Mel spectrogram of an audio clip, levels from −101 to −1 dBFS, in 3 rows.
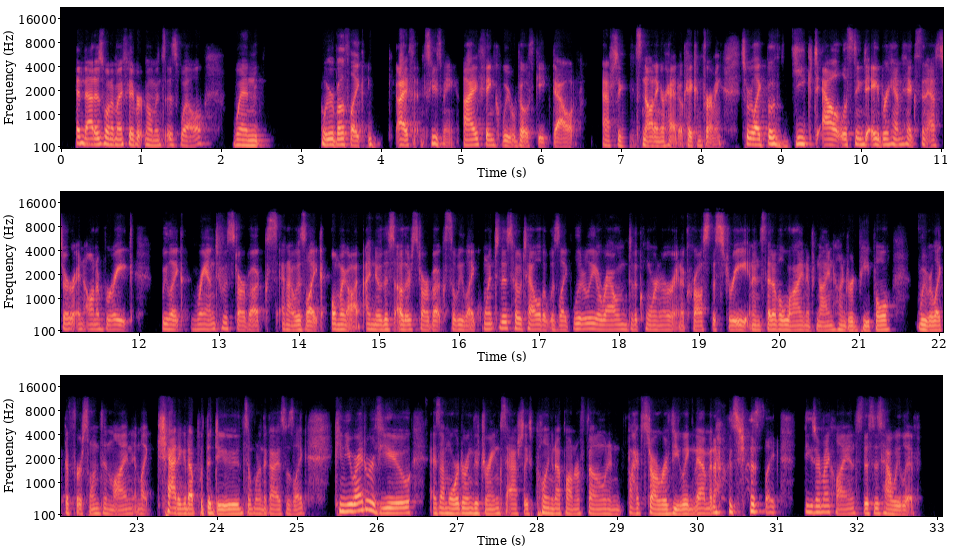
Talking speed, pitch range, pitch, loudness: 275 wpm, 130-155 Hz, 140 Hz, -27 LUFS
